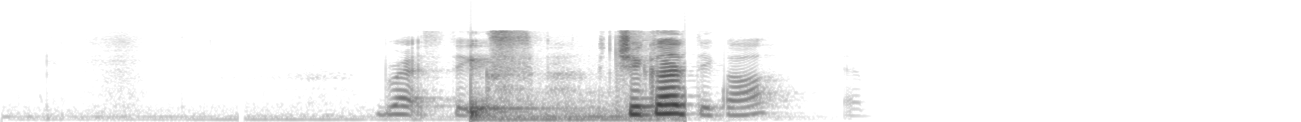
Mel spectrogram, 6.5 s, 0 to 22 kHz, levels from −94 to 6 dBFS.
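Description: At 1.19 to 1.23 s the speech is broken by a brief glitch, the sound of damaged data in a compressed stream. Part of the coded stream is corrupt there. The decoder misreads the affected frames, loses sync and resumes at the next valid frame header, so the audio blips.

From 2.35 to 3.42 s there is a sudden gain jump. Both the speech and the background noise step up together by about 24 dB, and fall back just as abruptly. The likely cause is a digital gain setting or bit shift applied without any ramp.

A second burst of stream damage follows at 3.59 to 3.64 s, with the same kind of glitch as the first. It falls inside the smooth fade-out, which begins around 3.5 s and reaches silence at 4.41 s.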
